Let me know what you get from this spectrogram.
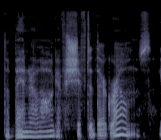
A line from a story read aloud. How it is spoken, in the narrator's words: he said quietly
